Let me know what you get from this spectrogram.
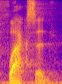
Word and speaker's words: flaccid: Yeah, the fact that I knew one night he said the term flaccid, and I said it's actually pronounced flaccid. That's the proper pronunciation.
